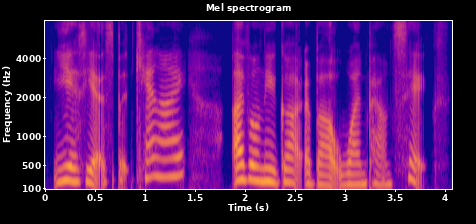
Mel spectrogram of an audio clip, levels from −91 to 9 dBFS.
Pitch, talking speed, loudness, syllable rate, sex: 225 Hz, 175 wpm, -21 LUFS, 4.8 syllables/s, female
